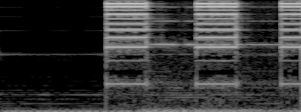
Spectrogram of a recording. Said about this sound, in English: The alarm sounds off loudly in my room, the noise echoing down the hall towards me.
